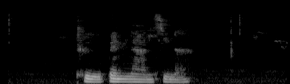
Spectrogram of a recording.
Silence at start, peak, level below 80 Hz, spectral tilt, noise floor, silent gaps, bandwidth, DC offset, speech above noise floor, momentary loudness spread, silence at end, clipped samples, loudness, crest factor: 0.75 s; -16 dBFS; -68 dBFS; -6.5 dB/octave; -66 dBFS; none; 11.5 kHz; under 0.1%; 36 dB; 25 LU; 0.55 s; under 0.1%; -31 LUFS; 18 dB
